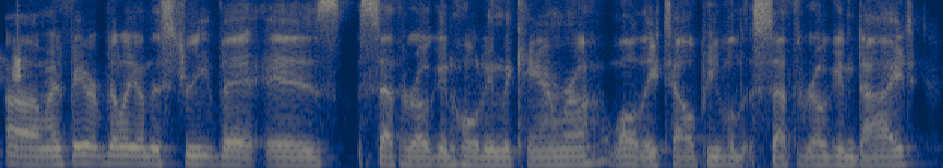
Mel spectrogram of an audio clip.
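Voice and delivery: normal talking voice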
